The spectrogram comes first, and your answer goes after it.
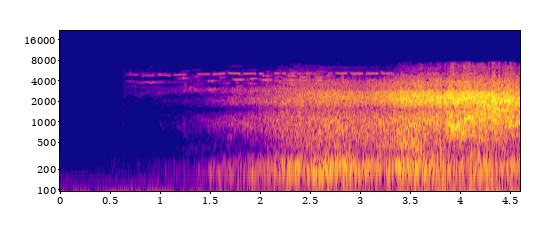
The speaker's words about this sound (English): The sound you hear is a twin jet British Canberra bomber as it left the coast of Ireland at more than 500 miles an hour.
